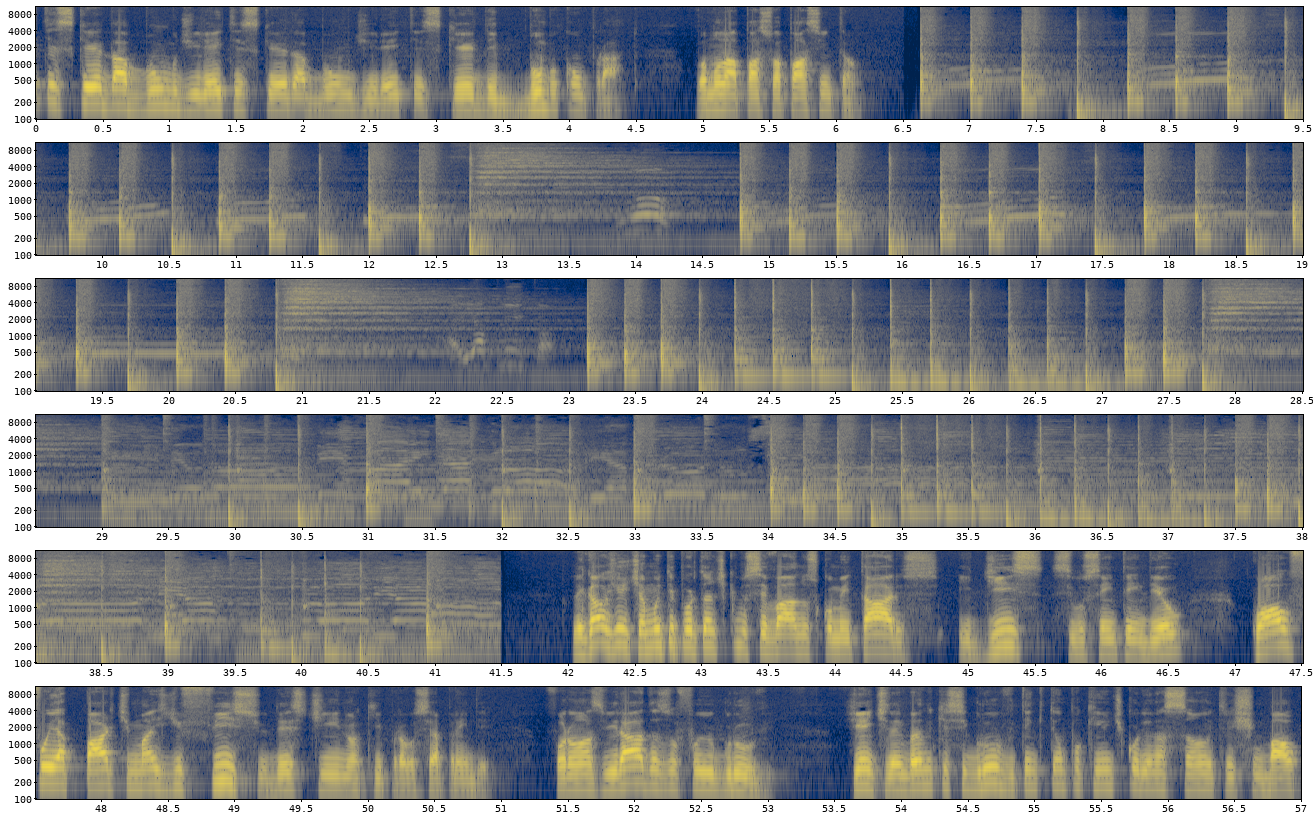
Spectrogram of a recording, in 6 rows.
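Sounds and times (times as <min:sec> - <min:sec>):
bass drum kicks: 0:07.8 - 0:08.2, 0:09.4 - 0:09.8, 0:10.6 - 0:10.9, 0:11.6 - 0:12.0, 0:15.9 - 0:16.3, 0:17.5 - 0:17.8, 0:25.2 - 0:28.1.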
